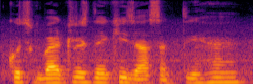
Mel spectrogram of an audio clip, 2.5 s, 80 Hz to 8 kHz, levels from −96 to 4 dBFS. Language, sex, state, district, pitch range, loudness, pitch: Hindi, male, Arunachal Pradesh, Lower Dibang Valley, 115-130 Hz, -18 LUFS, 120 Hz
